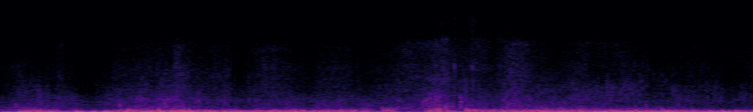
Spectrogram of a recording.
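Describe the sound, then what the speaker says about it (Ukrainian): Steady, heavy wind on a frozen lake buffeting the microphone, a dense low roar that holds throughout with slight dips and surges, no voices. "Вітер заважає, звісно."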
